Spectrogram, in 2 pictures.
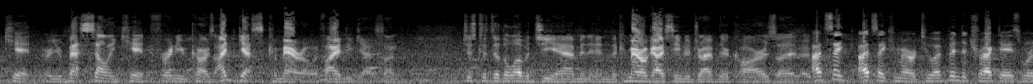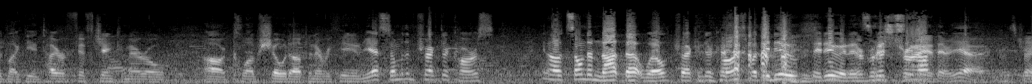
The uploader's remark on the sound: We're live from the SEMA show floor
